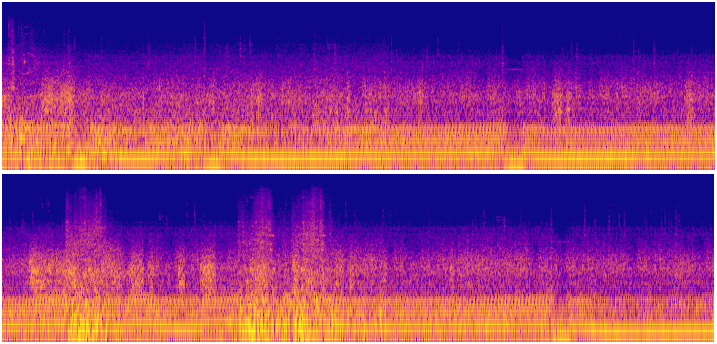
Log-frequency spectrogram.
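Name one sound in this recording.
Tyres rumble and crunch over a rough dirt track.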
